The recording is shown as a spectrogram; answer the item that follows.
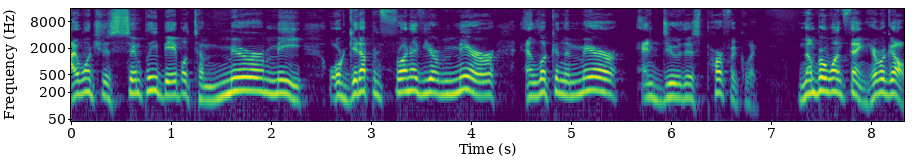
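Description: With an American accent, a man speaks at a fairly quick pace in a high pitch and a dark, mellow tone against a quiet background. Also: ordinary pitch variation. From US Midwest (Belleville, Illinois); Illinois. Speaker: golf instructor and TV show host; golf instructor, TV show host. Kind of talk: golf instruction tutorial. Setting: studio. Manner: animated. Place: studio. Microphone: lapel.

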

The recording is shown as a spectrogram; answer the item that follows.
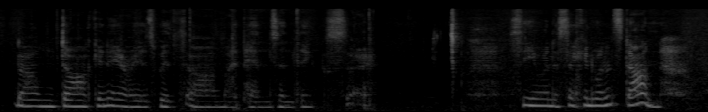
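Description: Somewhat breathy and dark, mellow in tone, a woman speaks at a fairly high pitch with ordinary pitch variation, keeping a fairly slow pace with long, frequent pauses. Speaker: hobby artist. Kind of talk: casual voice-over for drawing video.

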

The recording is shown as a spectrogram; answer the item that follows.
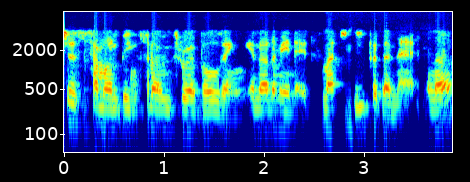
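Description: This man talks at a very fast pace with a South African accent. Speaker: film director. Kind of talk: interview. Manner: animated. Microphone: poor long-distance audio.

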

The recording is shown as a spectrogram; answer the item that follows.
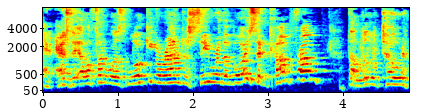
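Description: The reading voice sounds unforced. Pitch moves up and down an ordinary amount.

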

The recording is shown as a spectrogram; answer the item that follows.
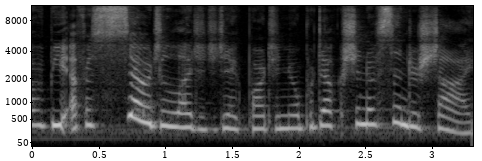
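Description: A woman speaks in a put-on character voice. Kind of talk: fan voice-acting audition. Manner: posh, dramatic, drawn-out vowels.

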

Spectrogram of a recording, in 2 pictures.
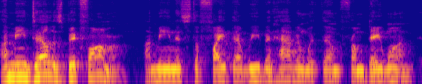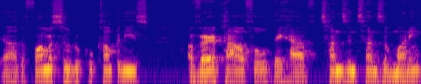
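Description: A man talks in a plain, everyday voice at a medium pitch. His pace is moderate and his pitch variation ordinary. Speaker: political activist; guest politician. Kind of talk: interview. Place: home room.

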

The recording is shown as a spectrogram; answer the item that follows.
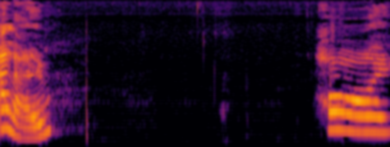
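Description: In a put-on character voice with a British accent, a woman squeaks at an extremely high pitch. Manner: greeting, demonstrating accent.

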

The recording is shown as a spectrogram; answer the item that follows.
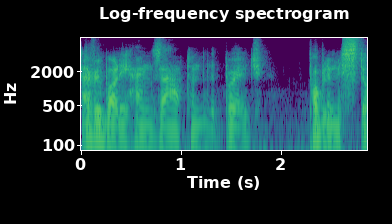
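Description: A natural voice reading aloud

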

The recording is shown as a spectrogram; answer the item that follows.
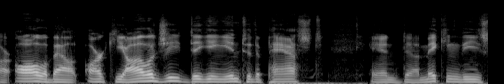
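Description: A man talks at a fairly slow pace. The background is quiet, and the sound is dry with no echo. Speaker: bible teacher. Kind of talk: lecture. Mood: warm, welcoming. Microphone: studio mic.

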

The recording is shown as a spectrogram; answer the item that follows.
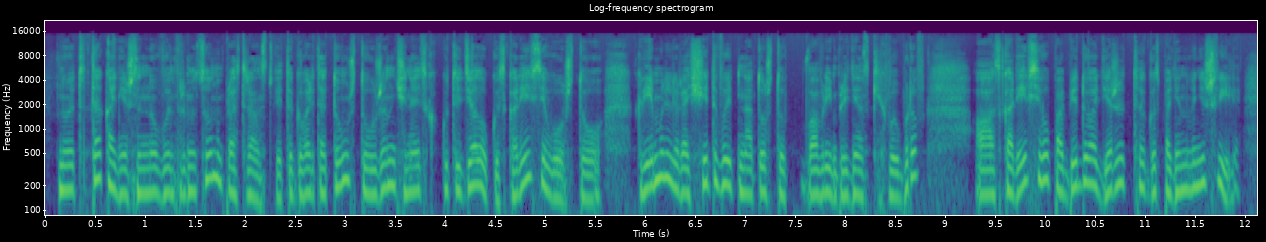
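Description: A woman with a fairly low pitch and a dark, mellow tone, very fast pace, lively intonation and very even loudness, in a dry sound with no echo. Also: quiet background. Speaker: radio guest, analyst. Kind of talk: radio interview. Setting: studio. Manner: formal. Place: studio. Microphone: headset.

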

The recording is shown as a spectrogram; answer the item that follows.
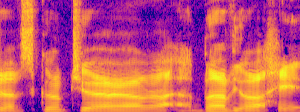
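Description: In a French accent, a man talks at a medium pitch with a bright, sharp tone, captured on a very clean recording with a silent background.

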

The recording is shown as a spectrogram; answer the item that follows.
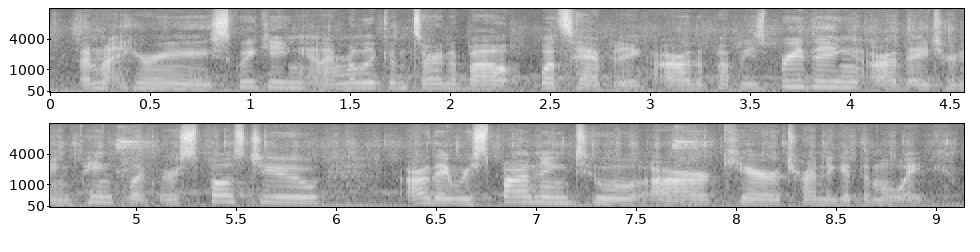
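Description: Clear music plays behind a woman speaking at a very fast pace. Her loudness is very even. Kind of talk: interview answer. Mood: concerned, explaining. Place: studio.

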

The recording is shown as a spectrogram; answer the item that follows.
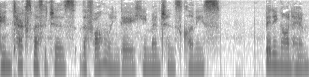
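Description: A woman speaks softly in a monotone, flat intonation, with a dry sound and no echo. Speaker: true crime narrator. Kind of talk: ASMR-style true crime narration. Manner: soft-spoken close-mic ASMR reading. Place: home room. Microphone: handheld.

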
